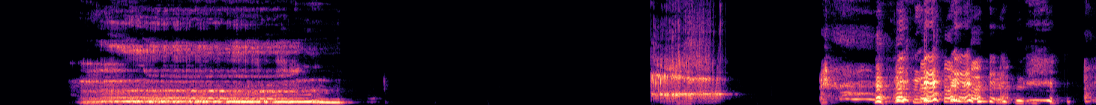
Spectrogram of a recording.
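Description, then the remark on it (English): A person taking turns at animal impressions gives a long, loud, throaty growl in imitation of a bear, then a shorter rough grunt, followed by a burst of breathy, ragged vocal noise. “The first animal is going to be a bear.”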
